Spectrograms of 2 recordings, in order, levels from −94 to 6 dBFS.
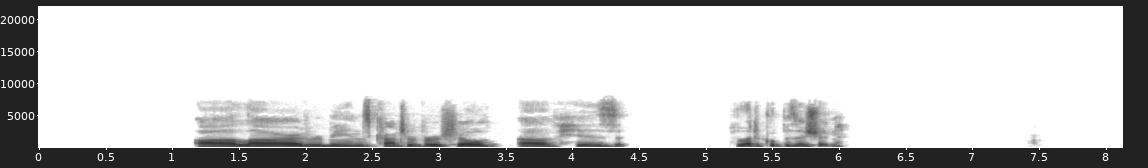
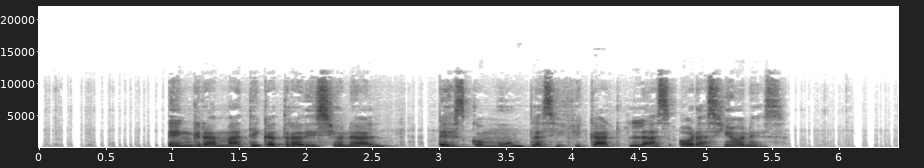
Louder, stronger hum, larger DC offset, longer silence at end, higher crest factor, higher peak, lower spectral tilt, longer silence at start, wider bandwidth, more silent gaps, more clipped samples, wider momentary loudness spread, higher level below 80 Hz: second, -22 LUFS vs -18 LUFS; neither; neither; first, 2.1 s vs 0.9 s; about the same, 18 dB vs 18 dB; second, -8 dBFS vs -2 dBFS; first, -6 dB/octave vs -4 dB/octave; first, 1.15 s vs 0.95 s; second, 7.6 kHz vs 12.5 kHz; first, 4.47-5.16 s vs none; neither; first, 12 LU vs 7 LU; second, -70 dBFS vs -56 dBFS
